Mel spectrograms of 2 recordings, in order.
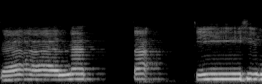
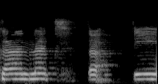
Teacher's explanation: Kanat nggak boleh diputus ya Bu. Dia kan menyambung ke tak.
